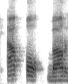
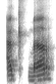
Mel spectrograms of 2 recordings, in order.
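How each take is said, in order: First: The middle consonant is a deep q sound. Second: The middle consonant is a front k sound. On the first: The speaker calls it wrong. "jadi qaf" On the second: The speaker calls it right.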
